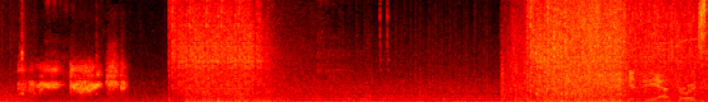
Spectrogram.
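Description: Heavy combat in the space game Starfield: dense, loud gunfire and booming explosions roll on continuously, with a sharp burst midway and another surge near the end, while voices speak over the noise.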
